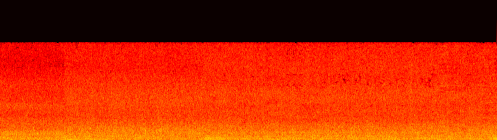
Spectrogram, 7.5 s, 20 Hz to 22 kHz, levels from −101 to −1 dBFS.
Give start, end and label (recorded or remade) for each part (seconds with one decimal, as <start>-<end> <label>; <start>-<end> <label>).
0.0-4.0 recorded; 4.0-4.8 remade; 4.8-6.6 recorded; 6.6-7.5 remade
